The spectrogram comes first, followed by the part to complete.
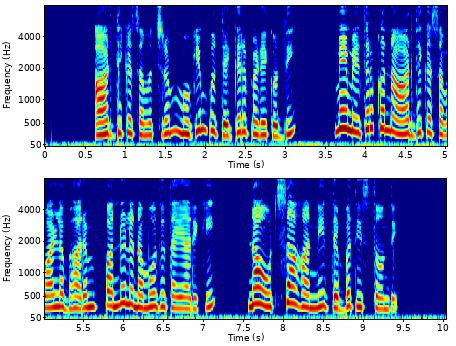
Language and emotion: Telugu, sad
